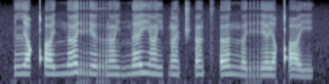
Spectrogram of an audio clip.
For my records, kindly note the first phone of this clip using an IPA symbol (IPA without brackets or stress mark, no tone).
lʲ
